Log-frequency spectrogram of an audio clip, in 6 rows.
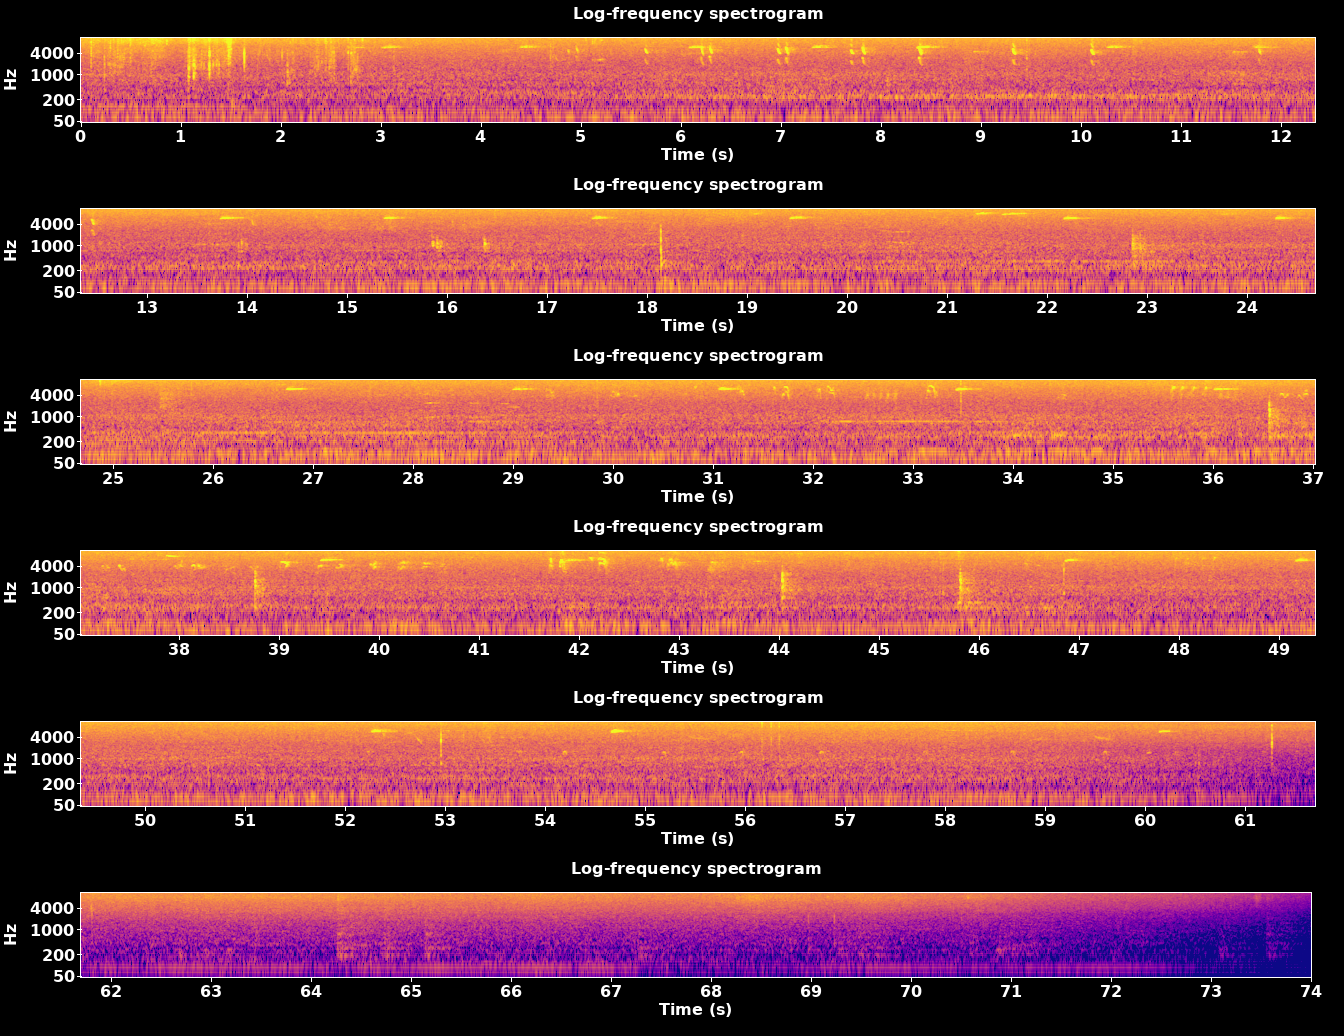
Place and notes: Evangelický kostel, Šonov u Nového Města nad Metují, Provodov-Šonov, Czechia - nahrávka u vstupu do kostela (ambient)
Nahrávka u vstupu do evangelického kostela ve Václavicích.
během festivalu Ars Poetica 2022
Severovýchod, Česko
